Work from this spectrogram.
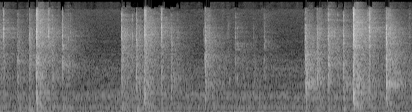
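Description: Rapid clattering keystrokes on a computer keyboard, typing text in MS Word, come in uneven bursts with brief pauses, close and moderately loud, with no speech.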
